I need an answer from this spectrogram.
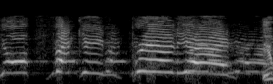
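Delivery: thrilled, shrieking high scream. Retelling what a girl from the crowd screamed: imitating her screamed accented line. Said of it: "she screamed with her accent".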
